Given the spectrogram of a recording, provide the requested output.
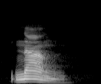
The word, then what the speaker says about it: nang: Ako is spelled as A-K-O. It means I, the focus of this sentence. The next word is nang. Nang. Nang. Nang is spelled as N-A-N-G.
